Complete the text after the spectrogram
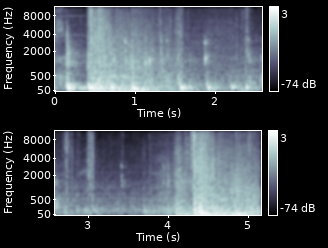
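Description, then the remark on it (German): Repeated video game gunshots crack out in an irregular volley, with sharp bursts scattered throughout and a denser flurry near the end, all against busy game background noise with no talking. “Ich guck auf Karte, auf einmal höre ich einen Schuss und denk, du bist tot.”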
